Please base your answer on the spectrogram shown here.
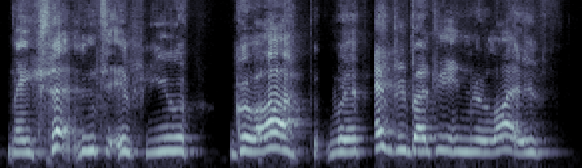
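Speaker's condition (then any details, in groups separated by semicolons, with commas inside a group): Cerebral palsy, spastic; most obviously affects speech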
